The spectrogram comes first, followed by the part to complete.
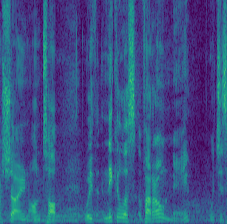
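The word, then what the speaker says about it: Varrone: Aston Martin now shown on top with Nicholas varonne which is how you have to pronounce it he told John kind off in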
